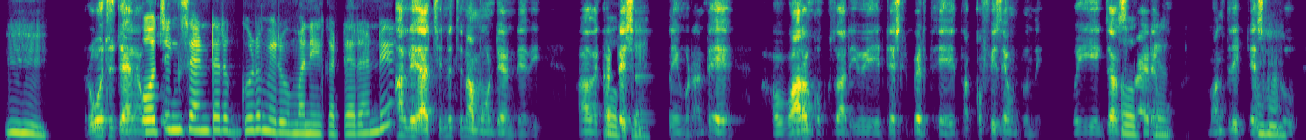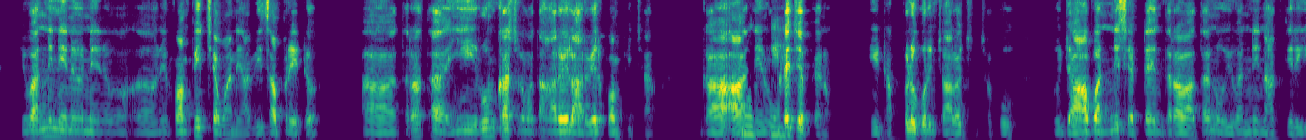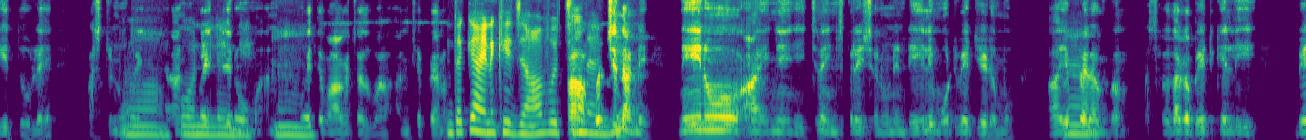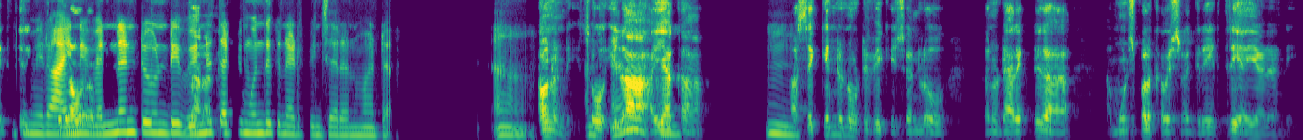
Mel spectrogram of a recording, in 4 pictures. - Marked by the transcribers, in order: in English: "కోచింగ్ సెంటర్‌కి"; in English: "మనీ"; in English: "టెస్ట్"; in English: "ఎగ్జామ్స్"; in English: "మంత్‌లీ"; in English: "రూమ్"; in English: "జాబ్"; in English: "ఫస్ట్"; other background noise; in English: "జాబ్"; in English: "డైలీ మోటివేట్"; other noise; tapping; in English: "సో"; in English: "సెకండ్ నోటిఫికేషన్‌లో"; in English: "డైరెక్ట్‌గా మ్యునిసిపల్ కమిషనర్ గ్రేడ్ 3"
- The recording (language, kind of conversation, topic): Telugu, podcast, ప్రోత్సాహం తగ్గిన సభ్యుడిని మీరు ఎలా ప్రేరేపిస్తారు?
